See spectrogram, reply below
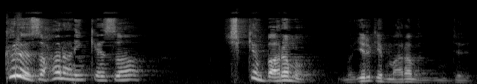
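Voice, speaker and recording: A male pastor preaching a sermon, firing rhetorical questions at his congregation in an informal, lively way. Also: high voice, moderate pace. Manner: speaks informally and lively in the pulpit.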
